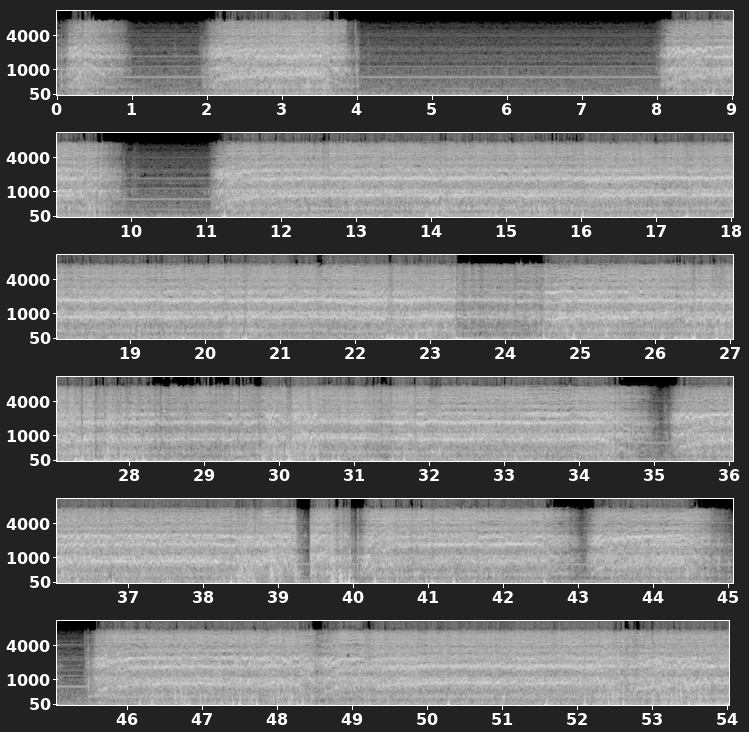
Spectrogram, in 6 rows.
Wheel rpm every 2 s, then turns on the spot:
20, 140, 10, 0, 130, 60, 230, 230, 220, 230, 230, 220, 220, 220, 230, 240, 230, 130, 210, 180, 180, 150, 100, 200, 180, 230, 190.
42-44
